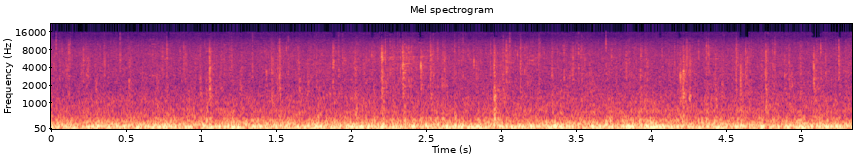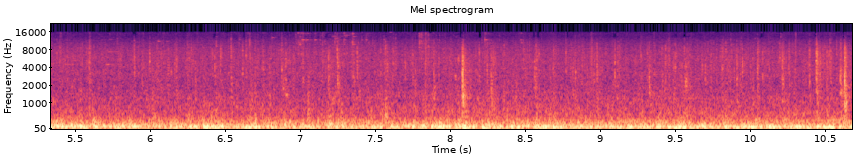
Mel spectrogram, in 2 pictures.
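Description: Fire sound effect: a steady low rumble with scattered small crackles, like burning flames.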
